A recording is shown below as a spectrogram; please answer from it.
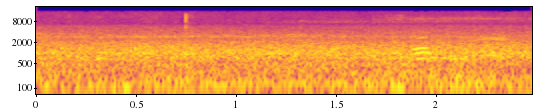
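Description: Open-air ambience at a football training ground: a steady low rumble of wind or distant traffic, with faint distant shouts of players.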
